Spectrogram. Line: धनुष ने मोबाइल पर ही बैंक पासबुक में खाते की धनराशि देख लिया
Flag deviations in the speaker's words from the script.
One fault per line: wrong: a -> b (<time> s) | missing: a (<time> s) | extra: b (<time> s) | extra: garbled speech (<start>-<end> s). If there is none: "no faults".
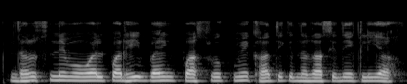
no faults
